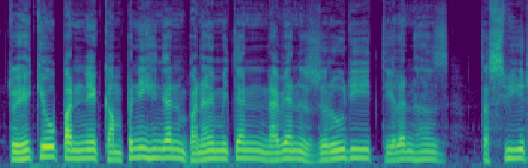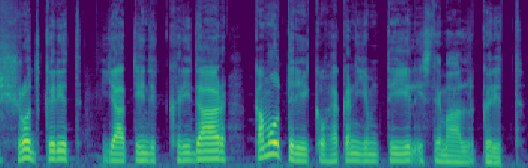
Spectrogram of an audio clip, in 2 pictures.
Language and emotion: Kashmiri, neutral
